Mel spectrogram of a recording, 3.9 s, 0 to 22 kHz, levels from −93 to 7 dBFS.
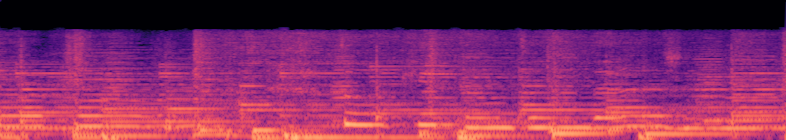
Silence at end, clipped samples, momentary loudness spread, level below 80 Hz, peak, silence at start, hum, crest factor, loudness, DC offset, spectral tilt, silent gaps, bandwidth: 0 s; under 0.1%; 4 LU; -24 dBFS; -4 dBFS; 0 s; none; 14 dB; -17 LUFS; under 0.1%; -6 dB/octave; none; 10.5 kHz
